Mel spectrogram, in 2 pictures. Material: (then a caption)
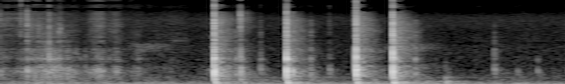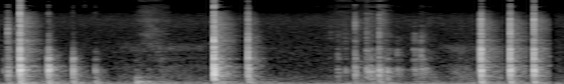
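Cardboard. Decorated long nails tap and scratch the back panel of a hand-sized, hollow printed cardboard retail box for a Disney Doorables Ariel's Secret Cove toy set, held in both hands with the toy inside. Sharp, dry, bright taps come in irregular bursts and die away almost instantly. Soft scratchy rustling fills the gaps between them.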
